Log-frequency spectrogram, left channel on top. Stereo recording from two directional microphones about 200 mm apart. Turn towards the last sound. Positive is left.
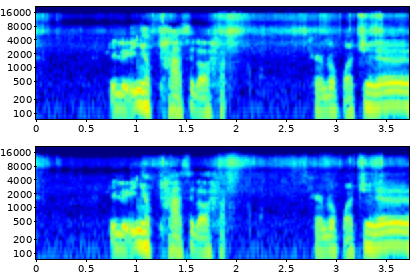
turn(degrees=20)  # may be behind; listen again after turning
